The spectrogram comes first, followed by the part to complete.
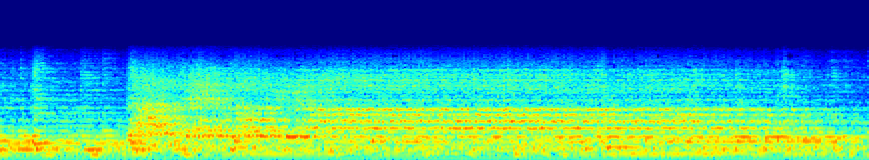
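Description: Background music: a choir singing a sacred hymn in long held chords, with a new chord coming in about a second in.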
